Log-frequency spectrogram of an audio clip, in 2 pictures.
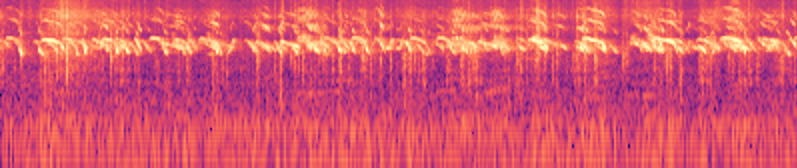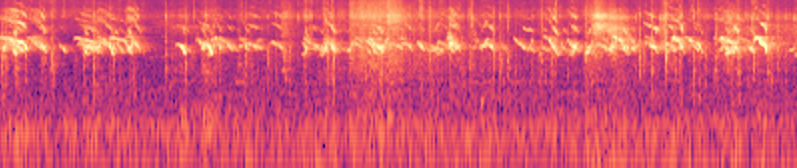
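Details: Many coloured baby chicks peep together in a dense, continuous chorus of high, short, downward-slurred cheeps that overlap without pause, with soft shuffling and scratching underneath.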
